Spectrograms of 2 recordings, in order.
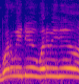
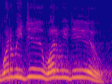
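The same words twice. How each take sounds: First: Much higher and louder frantic screaming; screaming in panic. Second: High, frantic mock cries of the team; panicked yelling. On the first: Retold or imitated. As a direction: scream it like terrified boys. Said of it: "the boys were screaming". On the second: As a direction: voice the boys calling out in a panic, higher. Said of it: "began to yell and scream".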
